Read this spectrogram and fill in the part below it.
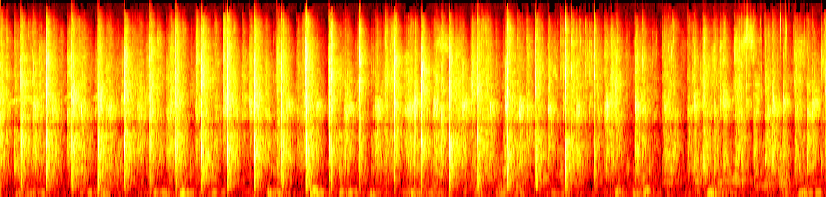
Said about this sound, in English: So let's, as we get set up, could I have one more round of applause for all of our veterans coming today?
